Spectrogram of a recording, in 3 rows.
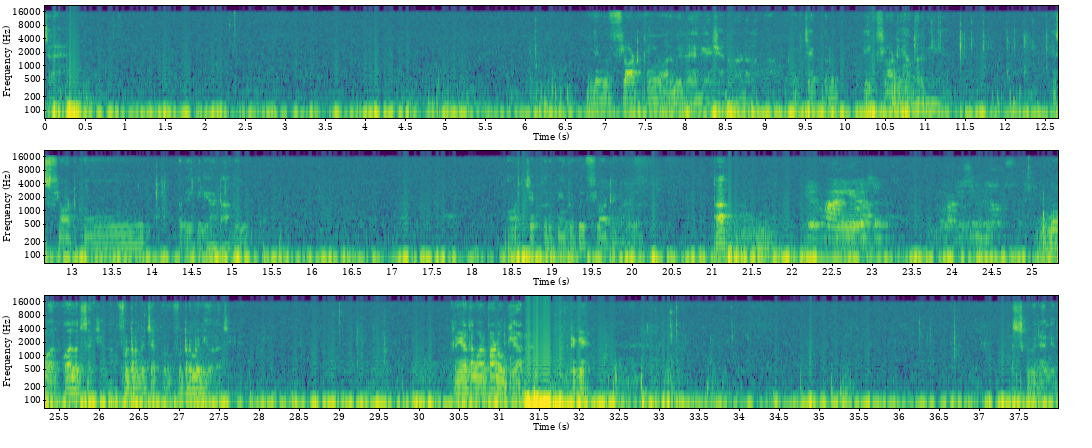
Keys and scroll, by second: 6.0 alt+Tab, 29.4 ctrl+s, 36.3 ctrl+z.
